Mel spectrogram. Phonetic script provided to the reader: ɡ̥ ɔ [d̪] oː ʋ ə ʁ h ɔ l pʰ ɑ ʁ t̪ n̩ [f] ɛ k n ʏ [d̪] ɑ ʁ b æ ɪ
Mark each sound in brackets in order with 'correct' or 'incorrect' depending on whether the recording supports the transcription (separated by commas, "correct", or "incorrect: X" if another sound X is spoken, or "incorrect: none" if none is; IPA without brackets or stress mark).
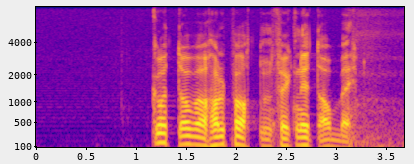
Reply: incorrect: t̪, correct, incorrect: t̪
